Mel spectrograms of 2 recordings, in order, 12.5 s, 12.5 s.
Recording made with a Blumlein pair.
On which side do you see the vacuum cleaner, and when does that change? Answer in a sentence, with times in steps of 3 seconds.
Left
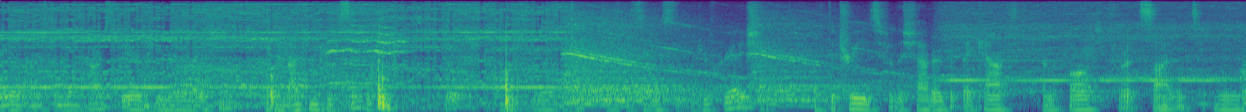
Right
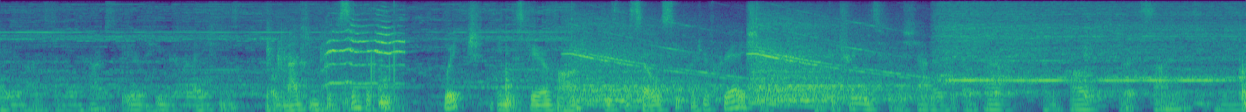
You can hear the vacuum cleaner on the left from 0 s and on the right from 6 s.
